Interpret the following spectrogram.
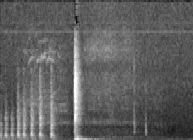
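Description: A closet door being handled: a quick run of fine clicks, then one sharp knock with a low thud about a second in, and a couple of faint ticks after.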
